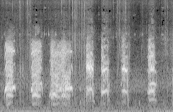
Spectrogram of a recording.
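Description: Several puppies yapping in a rapid series of short, high barks and yips, about eight bursts in a few seconds, close and loud with a faint low hum underneath.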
